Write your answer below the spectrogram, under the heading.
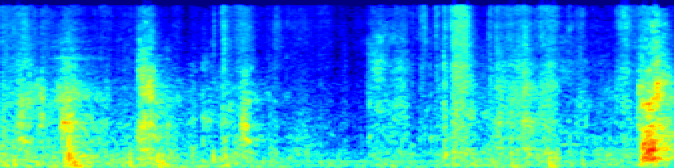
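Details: Puppies from a funny compilation featuring golden retriever, husky and pomeranian dogs; several short soft barks or yips spaced about half a second to a second apart, with a louder burst near the end over quiet indoor background.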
